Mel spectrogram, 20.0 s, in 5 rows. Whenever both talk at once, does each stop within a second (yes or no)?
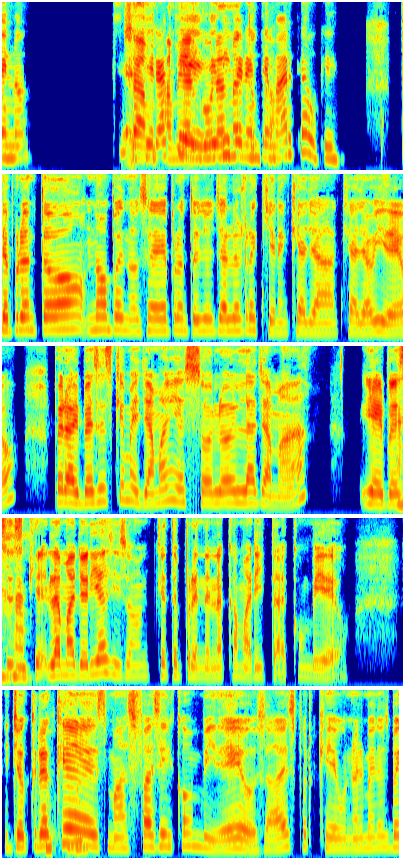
no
